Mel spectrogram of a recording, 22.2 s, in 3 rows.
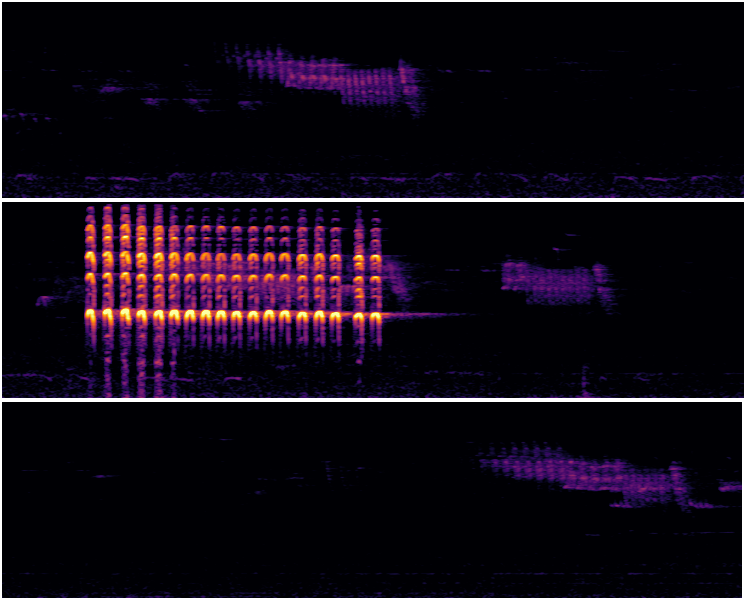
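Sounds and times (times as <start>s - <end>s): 
European green woodpecker laughing call: 8.3s - 11.8s.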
